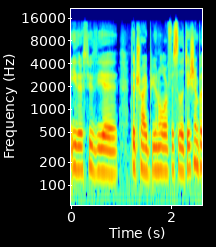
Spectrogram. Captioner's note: speaking French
